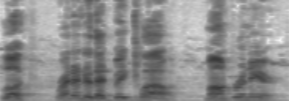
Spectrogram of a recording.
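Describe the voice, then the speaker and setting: A man's voice: sits high, sing-song, a little slow, sharp tone, exaggerated voice. A man with an American accent playing an earnest missionary husband and father in an old radio drama. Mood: cheerful.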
